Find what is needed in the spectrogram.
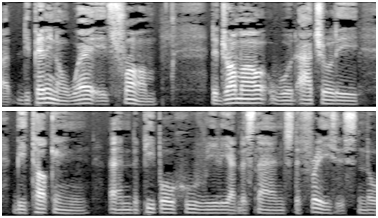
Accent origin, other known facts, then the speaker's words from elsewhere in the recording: Ghana; for instance, I'm from Ghana. We're from Ghana.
